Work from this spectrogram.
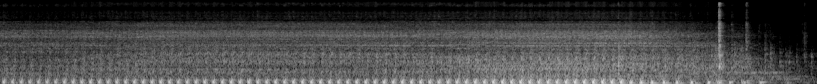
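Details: Cub Cadet riding mower with 16 hp horizontal-shaft Kohler single-cylinder engine, after repair: crisp, very regular thump about four beats per second, then winds down and stops cleanly; cut grass well, runs healthy and ready to sell.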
